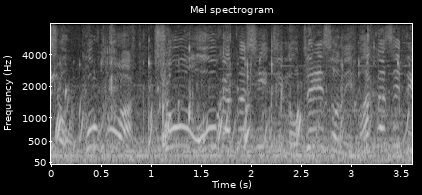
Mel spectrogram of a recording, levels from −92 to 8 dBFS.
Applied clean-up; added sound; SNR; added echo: none; Train + Water / Liquid; 0 dB; none.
